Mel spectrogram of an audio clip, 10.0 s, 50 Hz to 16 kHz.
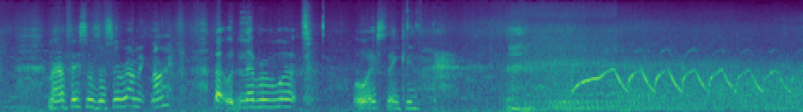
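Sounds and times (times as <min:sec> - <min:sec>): emergency siren wailing and yelping: 0:07.0 - 0:10.0.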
